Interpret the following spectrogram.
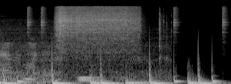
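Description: Industrial steam iron letting out a loud burst of steam hiss lasting about a second, starting about half a second in, over background music with a steady beat.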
